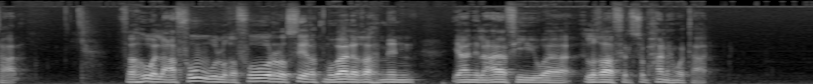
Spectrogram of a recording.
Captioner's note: in Arabic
